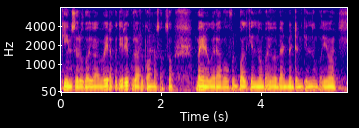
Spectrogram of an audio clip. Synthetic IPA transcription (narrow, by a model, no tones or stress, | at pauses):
ɡemsɦʌɾubʱʌjoʌbbʌiɾʌkod̪ʱeɾekuɾaʌɾuɡʌɾnʌsʌ̰k̚t͡sʰʌ̃ | bʱʌiɾʌkɡʌeɾaːbʌpʰuʈ̚bɔlkʰelnubʱʌ̰jobaɖ̚biɳʈʌnkʰelnubʱʌ̰jo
